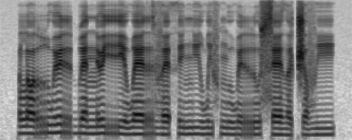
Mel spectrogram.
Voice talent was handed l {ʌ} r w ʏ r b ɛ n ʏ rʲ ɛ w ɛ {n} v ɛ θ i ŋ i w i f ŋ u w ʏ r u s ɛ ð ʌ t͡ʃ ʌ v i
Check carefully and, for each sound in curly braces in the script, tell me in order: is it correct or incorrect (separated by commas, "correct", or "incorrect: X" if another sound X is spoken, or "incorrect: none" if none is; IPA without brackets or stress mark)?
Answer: incorrect: ɔ, incorrect: r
